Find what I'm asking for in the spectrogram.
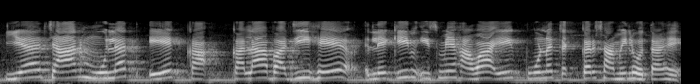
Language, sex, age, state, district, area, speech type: Hindi, female, 60+, Madhya Pradesh, Harda, urban, read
